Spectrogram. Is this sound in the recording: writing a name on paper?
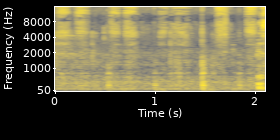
yes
